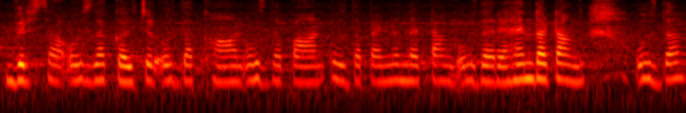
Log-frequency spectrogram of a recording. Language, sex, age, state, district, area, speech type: Punjabi, female, 18-30, Punjab, Muktsar, urban, spontaneous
